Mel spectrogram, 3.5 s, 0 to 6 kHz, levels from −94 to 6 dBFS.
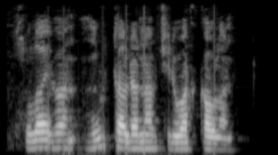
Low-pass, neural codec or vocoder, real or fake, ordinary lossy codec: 5.4 kHz; none; real; AAC, 48 kbps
